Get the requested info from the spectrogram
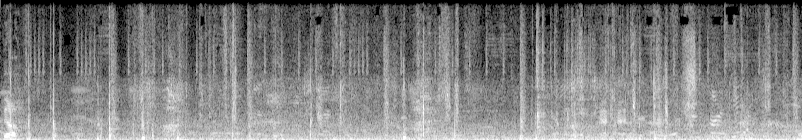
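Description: Basketball being dribbled on an outdoor court, a string of irregular bounces over steady outdoor background noise.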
